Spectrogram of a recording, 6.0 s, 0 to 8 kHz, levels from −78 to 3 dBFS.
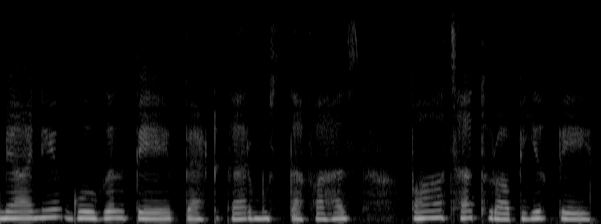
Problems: none marked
